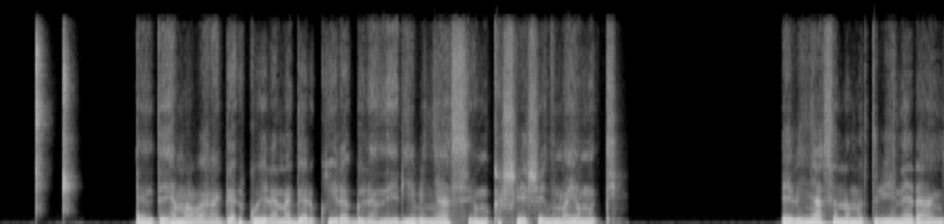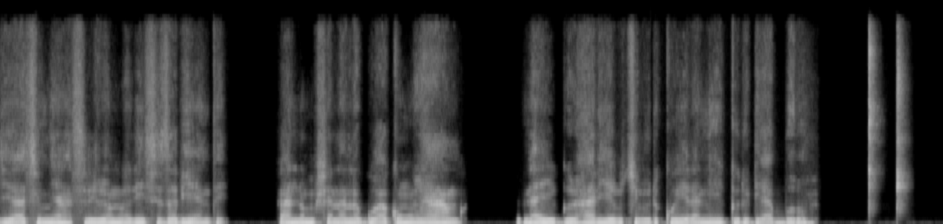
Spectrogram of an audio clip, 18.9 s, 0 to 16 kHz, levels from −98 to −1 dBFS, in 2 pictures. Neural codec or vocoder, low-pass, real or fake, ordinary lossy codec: autoencoder, 48 kHz, 32 numbers a frame, DAC-VAE, trained on Japanese speech; 14.4 kHz; fake; AAC, 64 kbps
